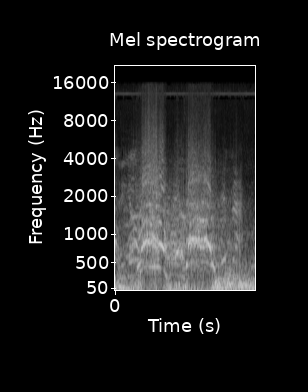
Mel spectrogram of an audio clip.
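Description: Several voices shouting and calling out during live soccer play, overlapping, loudest around the middle.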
